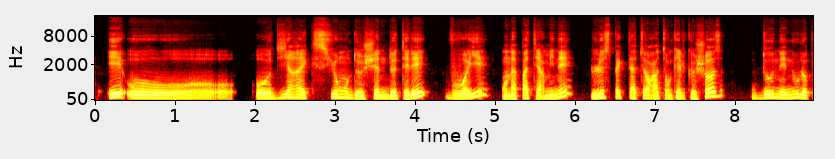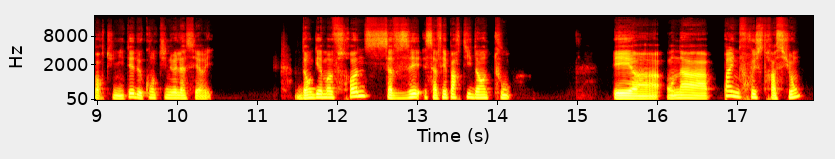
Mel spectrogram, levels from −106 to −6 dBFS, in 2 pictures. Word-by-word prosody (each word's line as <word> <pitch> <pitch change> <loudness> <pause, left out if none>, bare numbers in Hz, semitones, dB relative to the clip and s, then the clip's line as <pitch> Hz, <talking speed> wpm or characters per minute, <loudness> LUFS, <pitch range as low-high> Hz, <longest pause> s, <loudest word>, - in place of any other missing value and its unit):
et 175 +2 +8
aux 120 -5 0 0.3
aux 115 -2 +2
directions 140 +3 -1
de 115 -4 0
chaîne 125 +2 0
de 110 0 +4
télé: 160 - +3 0.2
«Vous 115 -3 -5
voyez 145 - +1
on 115 - +1
n'a 110 -1 +2
pas 135 +4 0
terminé. 125 - -1 0.2
Le 150 - +2
spectateur 130 -4 -2
attend 120 0 -3
quelque 110 0 -1
chose. 195 - +1 0.4
Donnez-nous 135 +3 0
l'opportunité 125 +1 -2
de 135 - 0
continuer 130 0 -4
la 120 -1 -1
série». 120 0 -7 1.0
Dans 125 +2 0
Game 150 +1 +1
of 145 -1 -2
Thrones 200 +4 0
ça 210 - -2
faisait 120 +8 0
ça 140 -3 -2
fait 145 - 0
partie 150 +1 -2
d'un 135 -1 0
tout. 135 -1 -6 1.3
Et 115 -1 +8
heu, 105 - +6 0.4
on 115 +2 0
a 120 -3 +2
pas 225 - +1
une 190 - 0
frustration. 150 - -3
130 Hz, 145 wpm, -23 LUFS, 115-150 Hz, 1.3 s, et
